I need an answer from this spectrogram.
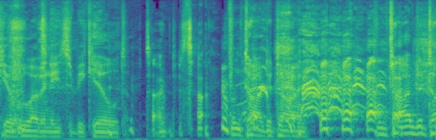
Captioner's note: laughs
